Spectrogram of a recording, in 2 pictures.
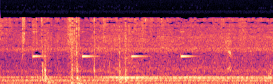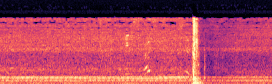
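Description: A supercar's engine idling with a steady low hum, and four short beeps about a second apart in the first few seconds, like a car's warning chime. A loud thump near the end.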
